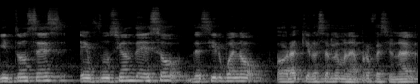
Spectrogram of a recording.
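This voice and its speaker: Noticeable background noise and audible room echo around a man talking at a fairly quick pace. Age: 40s. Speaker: TV journalist and media program director. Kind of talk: casual interview conversation.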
